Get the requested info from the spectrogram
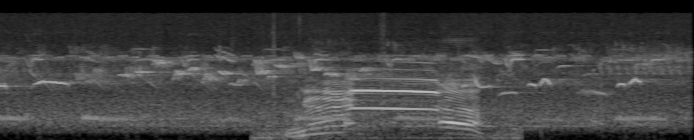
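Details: Dozens of tame cows heading out from their shed along a rain-wet mountain road to grassland: one drawn-out, rich harmonic moo of about two and a half seconds over steady insect hum and scattered bird chirps.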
